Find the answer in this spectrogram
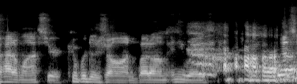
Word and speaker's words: DeJean: I think Terrion Arnold and Cooper DeJean. Then they signed C.J. Gardner-Johnson in the offseason, who will be a good mentor. What? They also had him last year, Cooper DeJean.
